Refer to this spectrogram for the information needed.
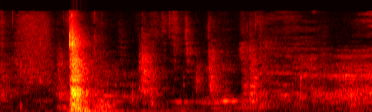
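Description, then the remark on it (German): A door is opened to let a dog out, with a sharp clunk of the latch, followed by faint rattling and soft shuffling movement, with murmured voices in the background. “machen wir die Tür zu? Auch? Die machen wir wieder zu”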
